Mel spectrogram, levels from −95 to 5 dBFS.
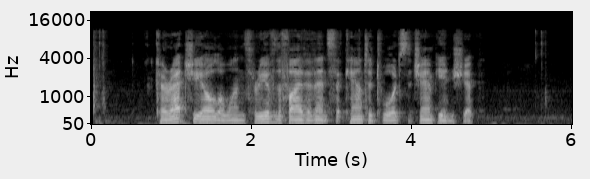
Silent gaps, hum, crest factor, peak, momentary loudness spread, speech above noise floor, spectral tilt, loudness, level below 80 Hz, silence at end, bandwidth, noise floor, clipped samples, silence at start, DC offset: none; none; 24 dB; -6 dBFS; 9 LU; 37 dB; -5 dB/octave; -28 LUFS; -50 dBFS; 1.25 s; 11.5 kHz; -65 dBFS; under 0.1%; 0.05 s; under 0.1%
